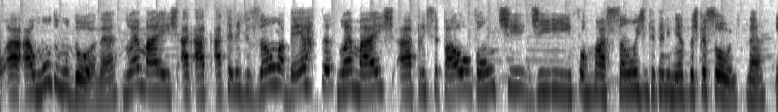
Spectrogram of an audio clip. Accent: Brazil; Eu gostei muito de Sailor Moon quando eu assisti a primeira vez, quando eu era pequeno, passando na Manchete. Eu era muito fã, assim como todo outro brasileiro, né?

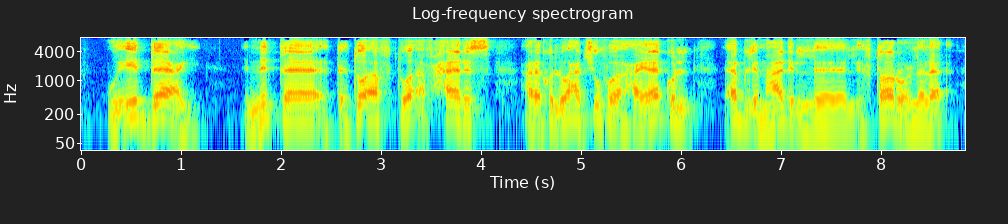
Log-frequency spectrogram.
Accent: Egypt; النبل ده والجمال والتسامح والمحبة اللي في العلاقة بينا كمصريين

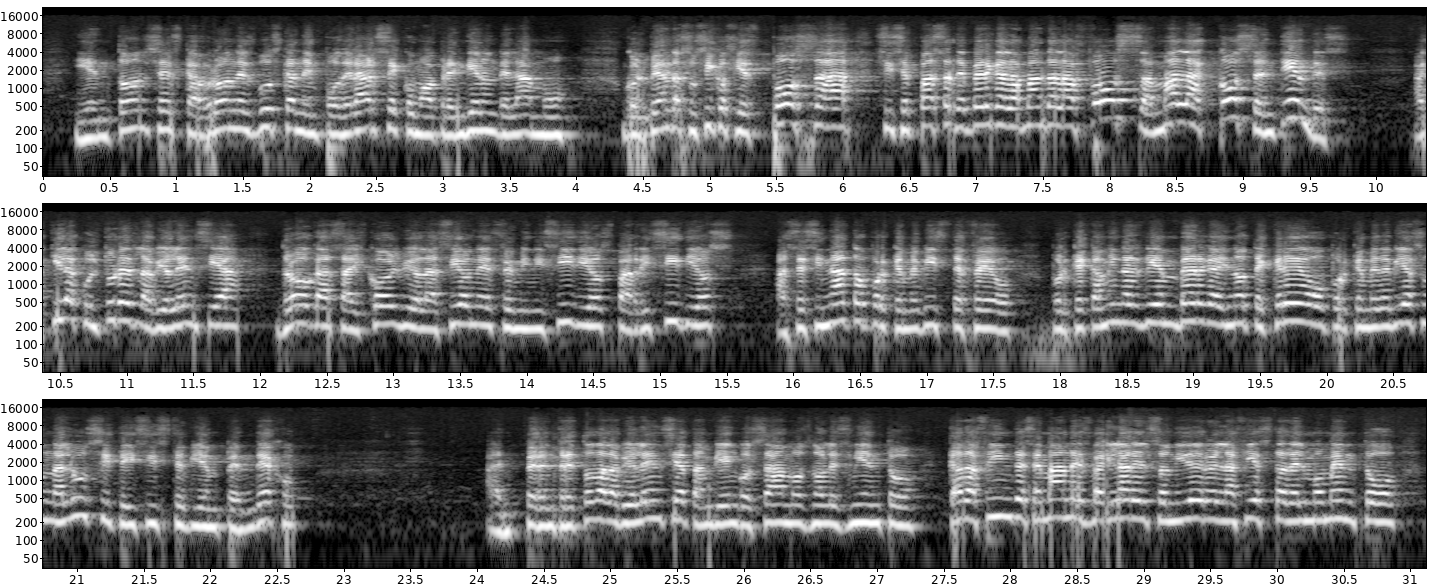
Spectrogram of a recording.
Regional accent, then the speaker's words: Tláhuac, Mexico City, Mexico; Soy de la Ciudad de México, de Tláhuac

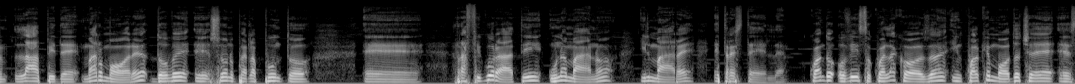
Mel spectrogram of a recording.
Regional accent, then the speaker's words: Brescia, Lombardy, Italy; born there; il 25 giugno nella mia città natale

